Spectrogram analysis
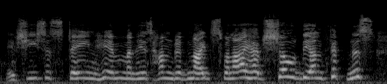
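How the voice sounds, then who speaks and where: Forceful, imperious British noblewoman. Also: sits high, moderate pace. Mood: commanding. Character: imperious, scornful noblewoman, scheming elder daughter of a king. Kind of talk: 1960s British radio Shakespeare acting. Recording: noisy vintage 1960s radio recording.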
